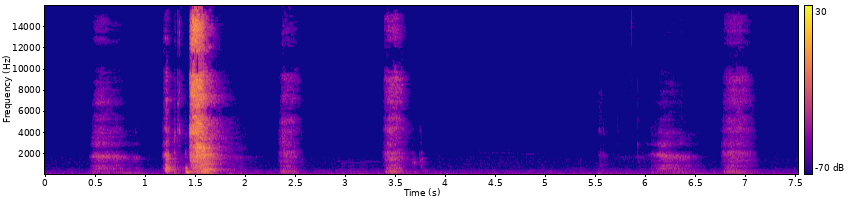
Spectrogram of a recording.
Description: Another day another sneezing fit 😅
